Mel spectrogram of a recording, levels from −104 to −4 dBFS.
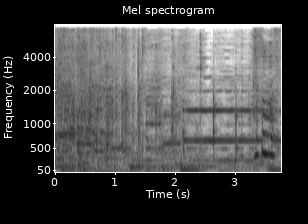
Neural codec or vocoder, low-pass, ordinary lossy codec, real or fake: codec, 44.1 kHz, 3.4 kbps, Pupu-Codec; 7.2 kHz; MP3, 48 kbps; fake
